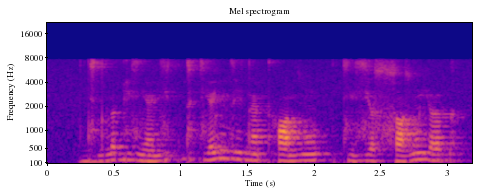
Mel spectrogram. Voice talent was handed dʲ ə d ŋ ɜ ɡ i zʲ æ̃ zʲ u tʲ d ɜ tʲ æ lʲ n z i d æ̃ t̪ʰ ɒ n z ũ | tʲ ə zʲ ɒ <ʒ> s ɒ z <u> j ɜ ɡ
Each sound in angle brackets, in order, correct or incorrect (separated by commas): incorrect, incorrect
